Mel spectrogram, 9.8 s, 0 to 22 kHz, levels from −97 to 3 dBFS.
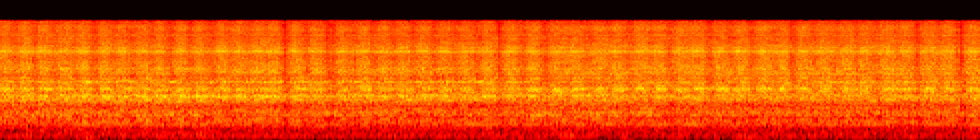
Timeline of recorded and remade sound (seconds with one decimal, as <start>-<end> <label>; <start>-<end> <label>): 0.0-0.7 recorded; 0.7-2.2 remade; 2.2-4.7 recorded; 4.7-7.9 remade; 7.9-9.8 recorded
